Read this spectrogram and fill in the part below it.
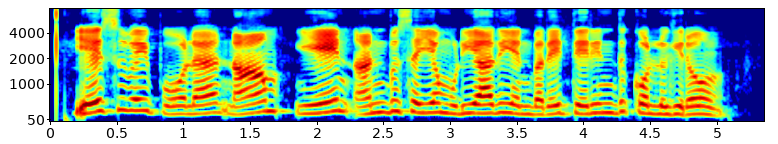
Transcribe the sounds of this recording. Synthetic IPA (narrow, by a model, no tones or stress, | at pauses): jʔeːsɯʋɐɪpːoːlɐnaːmeːnɐɳbɯsɛjːɐmʊɽɪjaːðɯɛnbɐðɐɪt̪ːɛɾɪnd̪ɯkɔɭːɯɣɪroːm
